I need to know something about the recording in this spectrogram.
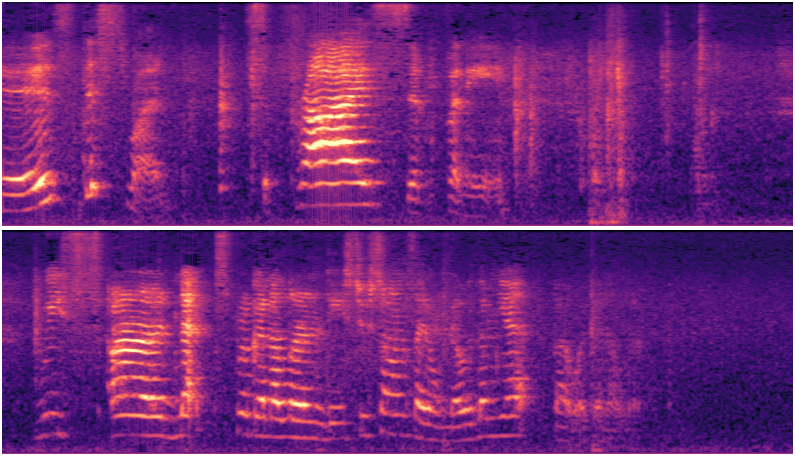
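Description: A young girl speaks nearby.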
